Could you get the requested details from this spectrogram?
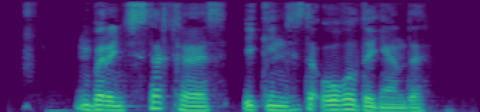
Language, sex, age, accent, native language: Uzbek, male, 18-24, Andijon, Uzbek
